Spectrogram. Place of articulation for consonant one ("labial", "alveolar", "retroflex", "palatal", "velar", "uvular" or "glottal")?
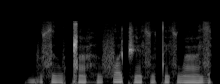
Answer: labial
